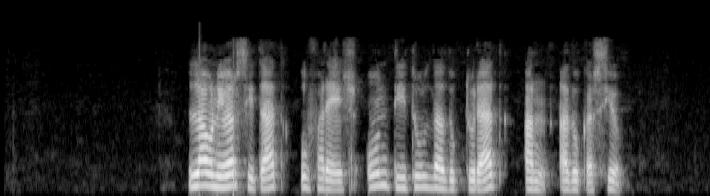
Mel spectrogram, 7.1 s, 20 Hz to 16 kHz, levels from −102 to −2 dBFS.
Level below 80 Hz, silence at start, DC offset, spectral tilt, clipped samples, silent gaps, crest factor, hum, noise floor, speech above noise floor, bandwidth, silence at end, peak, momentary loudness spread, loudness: -64 dBFS; 1.9 s; under 0.1%; -6.5 dB/octave; under 0.1%; none; 20 dB; none; -82 dBFS; 63 dB; 7.4 kHz; 0.9 s; 0 dBFS; 11 LU; -20 LUFS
